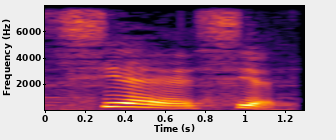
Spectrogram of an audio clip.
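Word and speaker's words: xie xie: Ejemplo de consonantes vimos ya, por ejemplo, la palabra gracias era xie, xie. Esa X que se pronuncia como sh, de cuando pedimos silencio.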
